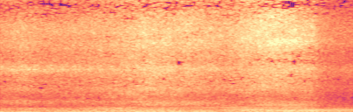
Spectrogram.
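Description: A motorbike engine drones past.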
